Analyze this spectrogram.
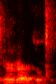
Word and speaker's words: pterodactyl: i still go with pterodactyl i'd say triceratops because that's my goddaughter's favorite so now there you go why can't you hear a terry doctor go to the bathroom because the p is silent i was seconds away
